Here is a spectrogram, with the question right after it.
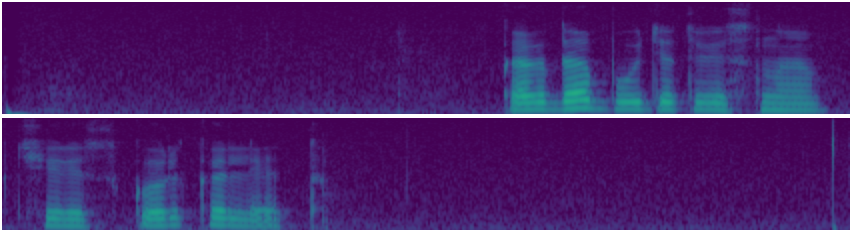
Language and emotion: Russian, sad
